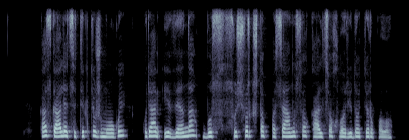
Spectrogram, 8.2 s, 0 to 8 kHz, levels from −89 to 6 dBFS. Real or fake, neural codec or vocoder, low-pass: real; none; 7.2 kHz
